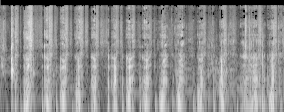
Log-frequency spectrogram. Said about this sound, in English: I have an embarrassing and, you might say, oxymoronic dilemma. I have a picky pig.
